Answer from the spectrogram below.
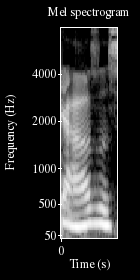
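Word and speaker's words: Asaas: Lembrando que Asas se escreve A-S-A-A-S e conheça a conta digital completa para empresas.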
